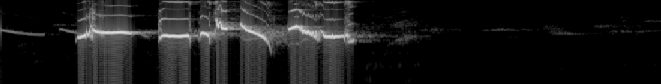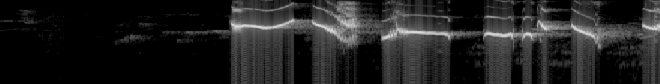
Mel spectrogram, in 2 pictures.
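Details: Lively oriental magpie-robin song, meant to lure birds into singing: two loud bursts of varied whistles, trills and harsh chips, each lasting about two to three seconds, with silence between them.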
